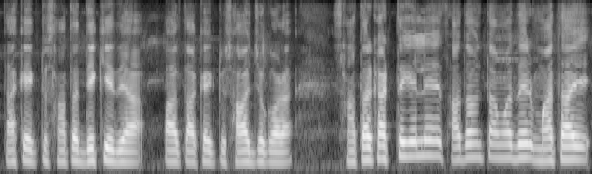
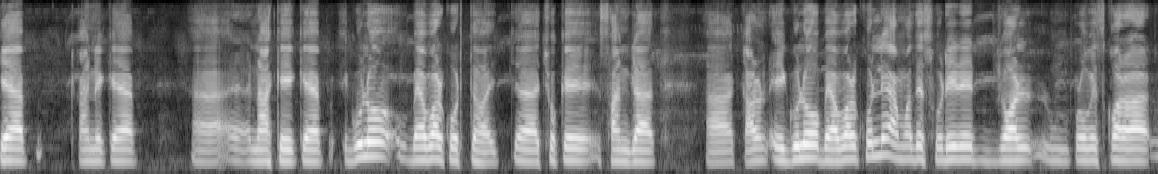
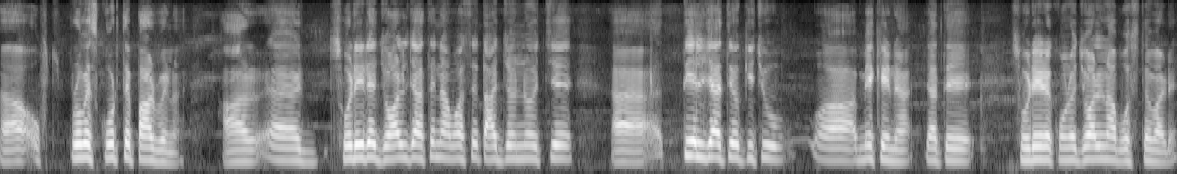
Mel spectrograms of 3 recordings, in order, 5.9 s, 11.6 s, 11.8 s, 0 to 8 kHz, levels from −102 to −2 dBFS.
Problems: constant background noise, continuous background conversations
